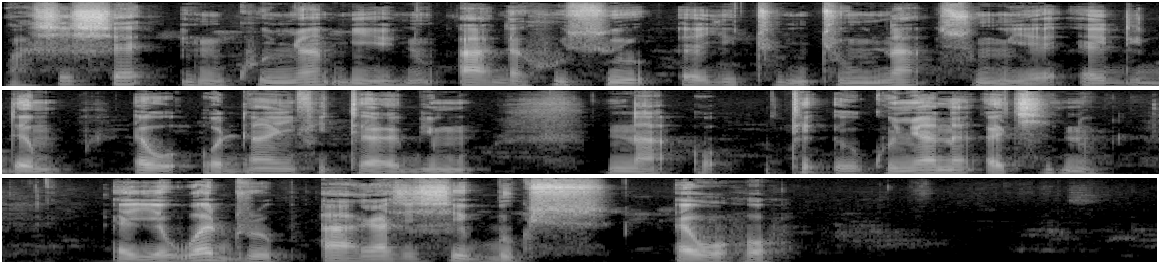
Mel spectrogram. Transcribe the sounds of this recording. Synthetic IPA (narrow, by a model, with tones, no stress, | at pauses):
wɔ˨a˨ɕɪ˦ɕɛ˦ŋ̩˨kʰu˨ɲᶣã˦mĩ˨e˨nũ˦a˦˨nã˨hu˦su˦o˦ɛ˦jɛ˦tʰũ˨ntʰũ˦mnã˦sũ˨m̃˨jɛ˦di˦dã˦mɛ˦wɔ˨ɔ˨dã˦n˦fi˦tʰaː˨bi˦mũ˨ | nã˨ | tʰkʰo˨ɲᶣ˦ã˦nʊ̃˦ʔæ˦t͡ɕʰi˦nʊ̃˨ | ɛ˨jɛ˨wʔa˦dɾo˨p̚a˦˨ja˦ɕ̬ɪ˦ɕɛ˦bu˦ks | ɛ˦wɔ˨ɦɔ˦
